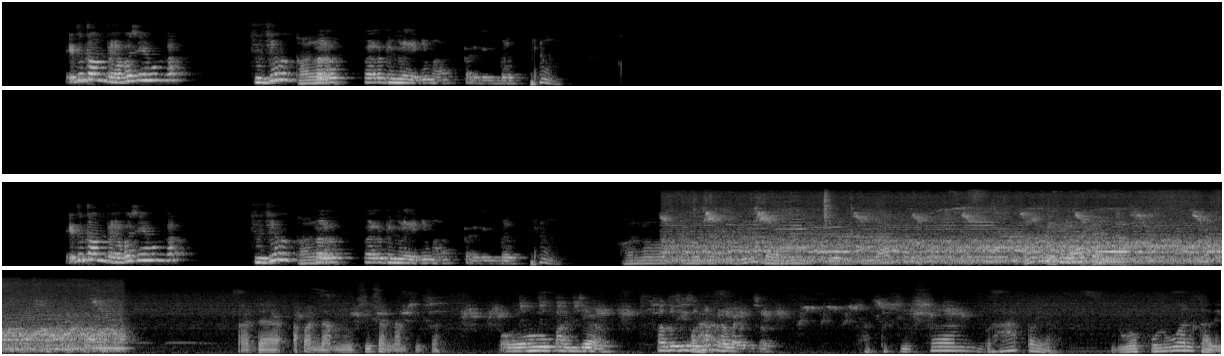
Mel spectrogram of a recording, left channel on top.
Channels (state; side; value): drops out; left; at 6.2 s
